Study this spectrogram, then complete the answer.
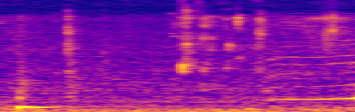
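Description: Water is poured from a glass into a pot sitting on a kitchen stove while cardamom tea is being made, giving a faint, soft splashing trickle that runs for a couple of seconds in a quiet room.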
